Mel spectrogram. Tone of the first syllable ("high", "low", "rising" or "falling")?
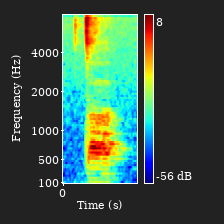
low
